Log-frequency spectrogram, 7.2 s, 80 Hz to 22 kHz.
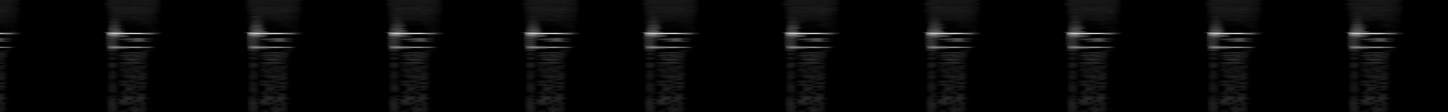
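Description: Regular high-pitched monitor beeps at about 86 a minute, one per heartbeat, from simulator software imitating a bedside cardiac monitor.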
